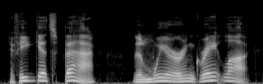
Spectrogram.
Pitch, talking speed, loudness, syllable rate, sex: 135 Hz, 230 wpm, -18 LUFS, 5.2 syllables/s, male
